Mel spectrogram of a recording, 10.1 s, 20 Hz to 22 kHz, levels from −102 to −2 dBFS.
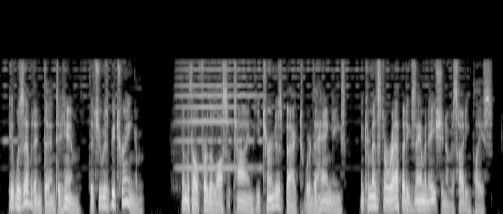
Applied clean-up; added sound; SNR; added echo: classical method Wiener filter.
